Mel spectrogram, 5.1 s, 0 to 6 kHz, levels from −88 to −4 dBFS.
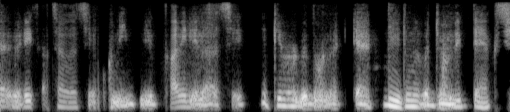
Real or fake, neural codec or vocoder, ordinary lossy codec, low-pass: fake; codec, 16 kHz, 0.5 kbps, X-Codec, HuBERT features, trained on general audio; none; 5.4 kHz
